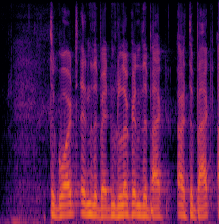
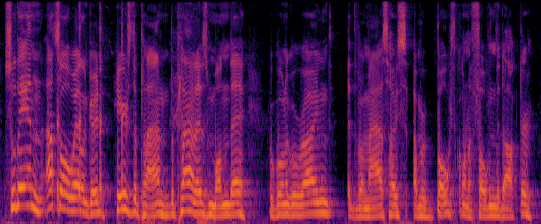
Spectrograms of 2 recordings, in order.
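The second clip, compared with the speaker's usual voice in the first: ordinary delivery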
